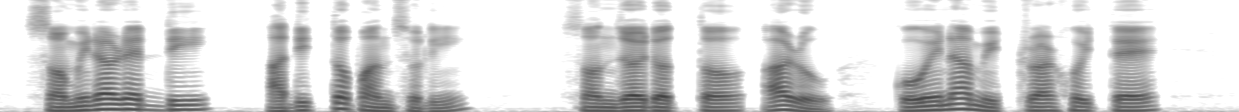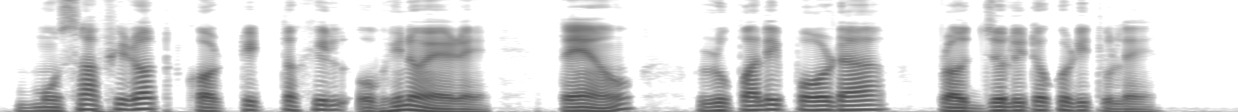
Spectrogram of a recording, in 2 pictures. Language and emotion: Assamese, neutral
